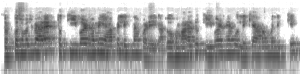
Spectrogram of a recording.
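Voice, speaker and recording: An SEO trainer teaches a live class, explaining things and checking often that students are following. His voice sits high and he speaks very fast. The classroom recording is dull and lo-fi.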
